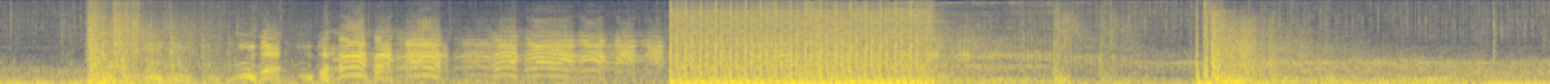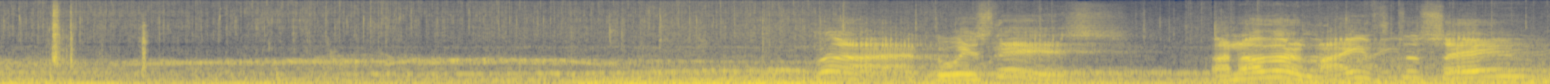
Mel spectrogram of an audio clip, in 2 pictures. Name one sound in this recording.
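A burning creature howls and groans.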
